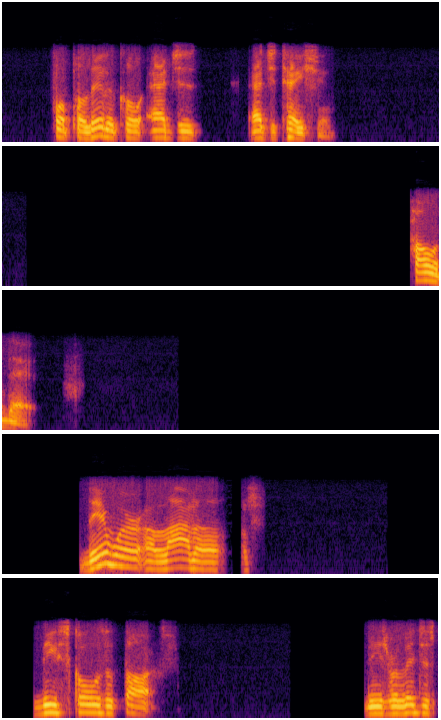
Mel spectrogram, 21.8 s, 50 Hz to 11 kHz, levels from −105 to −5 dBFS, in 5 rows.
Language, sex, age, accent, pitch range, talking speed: English, male, 50-69, American, 115-150 Hz, 45 wpm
